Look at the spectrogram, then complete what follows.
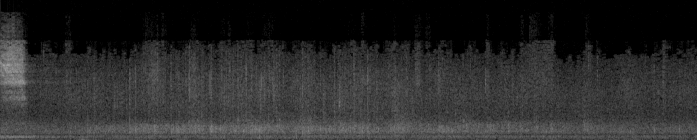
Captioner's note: cheering and applause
